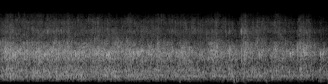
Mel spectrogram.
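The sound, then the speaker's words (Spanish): A crowd applauds steadily at a school inauguration, a dense, even wash of many hands clapping at constant loudness for a few seconds with no voices over it. “Quiero darle las gracias y quiero darle que le demos un aplauso también por eso.”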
